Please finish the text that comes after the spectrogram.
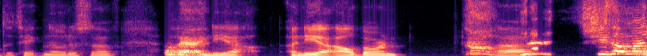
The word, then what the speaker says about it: Ania: I've never heard it actually pronounced out loud. I've just always seen it in print. And Ania, it's Ania, so I always Ania.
